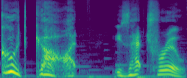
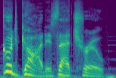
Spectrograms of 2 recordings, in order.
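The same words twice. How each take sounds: First: It is said in a very dramatic way. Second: It is said in a plain, ordinary way.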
